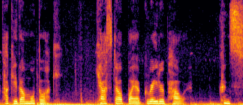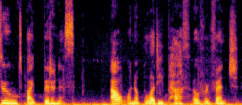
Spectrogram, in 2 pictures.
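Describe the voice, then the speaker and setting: A woman's voice: medium pitch, fairly even intonation, slow pace, background noise, close to an everyday voice. A woman voicing a resolute young female assassin in a video game, terse, solemn and stern. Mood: grim resolve. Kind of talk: dramatic video game acting.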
